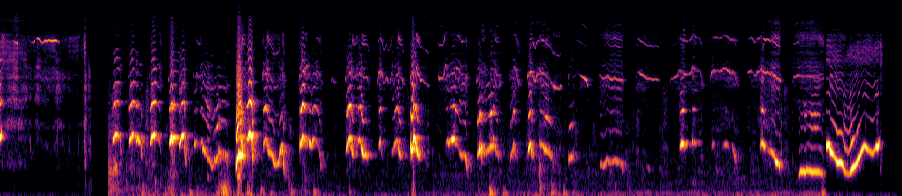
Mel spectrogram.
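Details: Crying dog giving sad whimpers and laments: a steady stream of short, high-pitched whines and yelps with wavering, bending pitch, ending in a few drawn-out falling and rising cries, in a quiet setting.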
